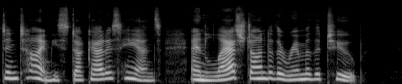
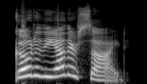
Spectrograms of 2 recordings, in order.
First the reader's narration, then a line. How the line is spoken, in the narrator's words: he cried out to Uncle Randy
